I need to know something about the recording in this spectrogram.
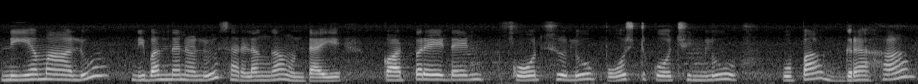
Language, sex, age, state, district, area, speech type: Telugu, female, 18-30, Telangana, Hyderabad, urban, spontaneous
